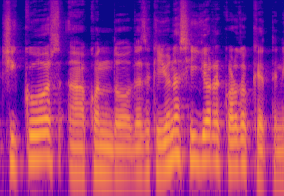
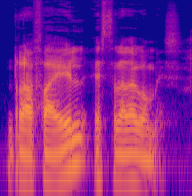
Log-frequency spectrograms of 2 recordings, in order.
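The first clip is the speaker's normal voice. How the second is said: ordinary talk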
